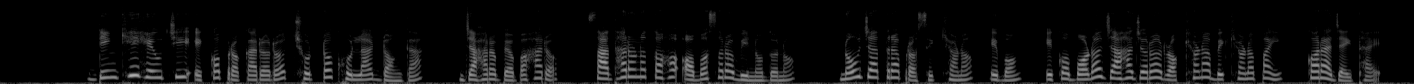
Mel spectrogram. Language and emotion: Odia, neutral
